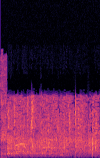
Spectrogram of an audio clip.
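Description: An audience applauds, with a few voices heard among the clapping.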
